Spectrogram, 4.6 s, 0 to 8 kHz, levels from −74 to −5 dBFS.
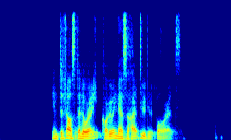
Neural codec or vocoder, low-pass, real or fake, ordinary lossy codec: codec, 16 kHz, 0.5 kbps, FreqCodec, larger model; 7.2 kHz; fake; MP3, 64 kbps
